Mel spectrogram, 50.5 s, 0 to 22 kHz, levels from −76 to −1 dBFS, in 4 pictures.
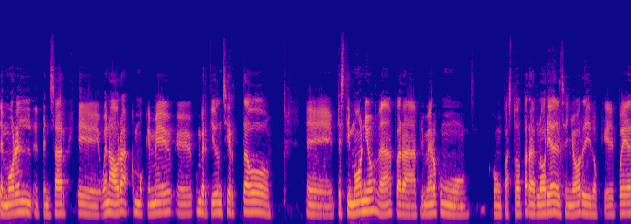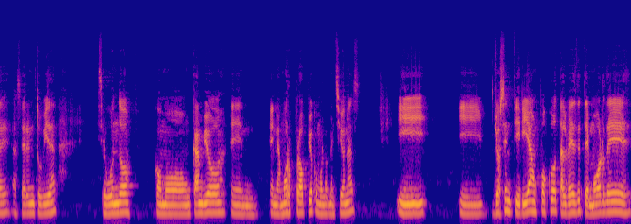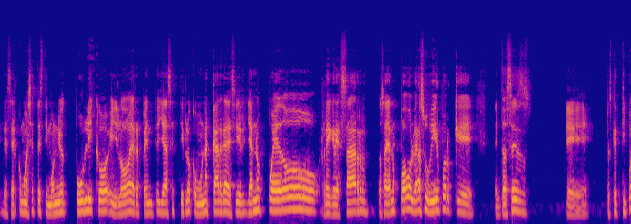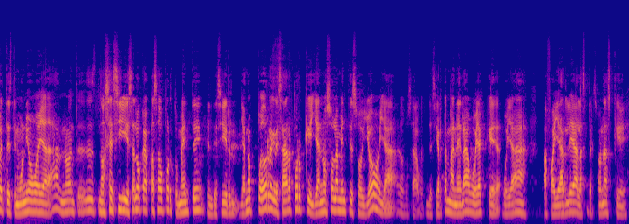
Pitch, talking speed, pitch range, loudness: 140 Hz, 165 wpm, 130-155 Hz, -21 LUFS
